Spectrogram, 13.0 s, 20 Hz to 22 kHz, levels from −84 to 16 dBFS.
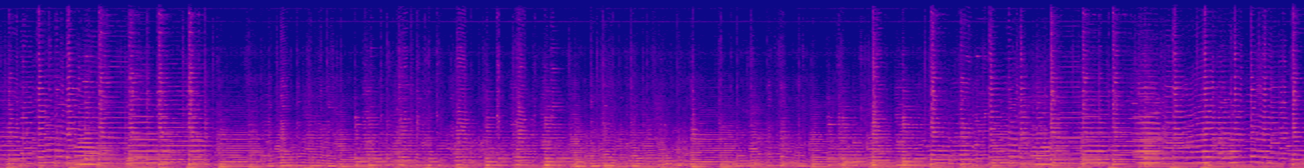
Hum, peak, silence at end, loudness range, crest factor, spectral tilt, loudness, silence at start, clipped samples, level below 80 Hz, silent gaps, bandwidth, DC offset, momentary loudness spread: none; -4 dBFS; 0 s; 2 LU; 18 dB; -4 dB/octave; -23 LUFS; 0 s; under 0.1%; -58 dBFS; none; over 20 kHz; under 0.1%; 7 LU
